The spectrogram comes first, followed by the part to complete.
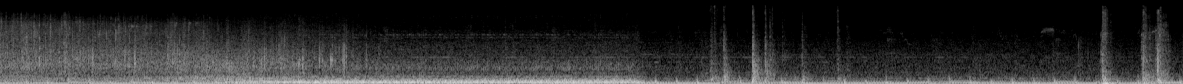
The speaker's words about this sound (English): Guys, the suspicious vehicle is getting close.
